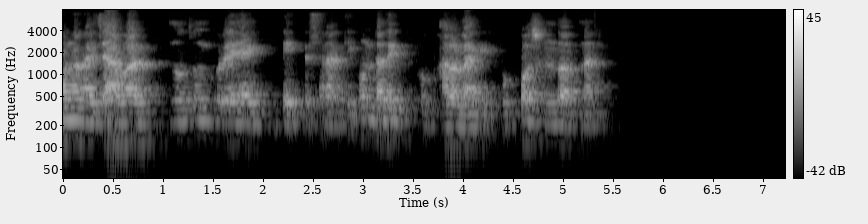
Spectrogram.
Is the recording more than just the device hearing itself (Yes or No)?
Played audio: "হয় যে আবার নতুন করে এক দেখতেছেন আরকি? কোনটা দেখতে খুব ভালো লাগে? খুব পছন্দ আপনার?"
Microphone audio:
No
